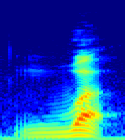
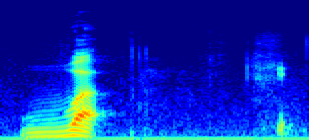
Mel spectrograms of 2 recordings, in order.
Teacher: With the lips, makhraj of waw is from the lips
